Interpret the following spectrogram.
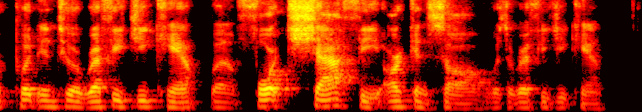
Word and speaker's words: Fort Chaffee: Fort Safi is Vietnamese broken pronunciation of Fort Chaffee, Arkansas.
